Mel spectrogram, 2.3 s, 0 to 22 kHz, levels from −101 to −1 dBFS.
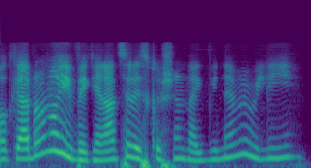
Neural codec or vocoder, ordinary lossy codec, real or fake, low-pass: codec, 16 kHz, about 1 kbps, DyCAST, with the encoder's durations; none; fake; none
